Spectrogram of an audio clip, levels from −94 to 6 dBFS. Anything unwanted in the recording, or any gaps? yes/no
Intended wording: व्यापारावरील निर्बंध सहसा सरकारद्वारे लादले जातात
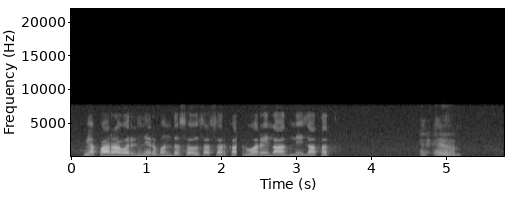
yes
